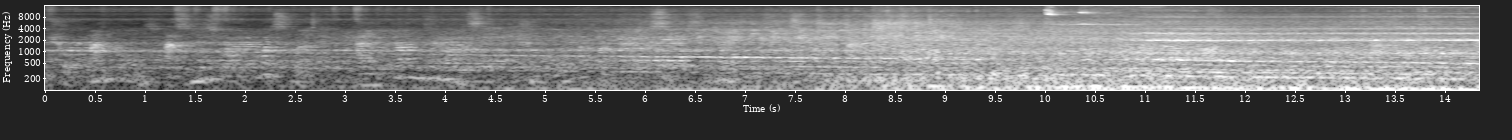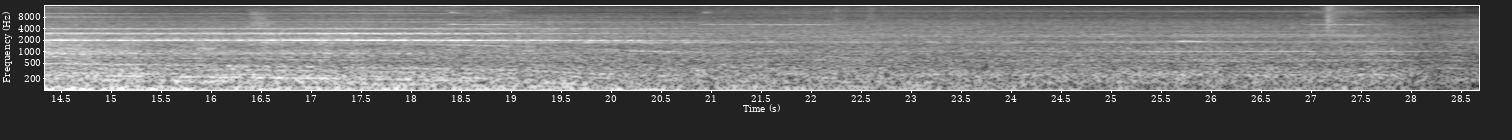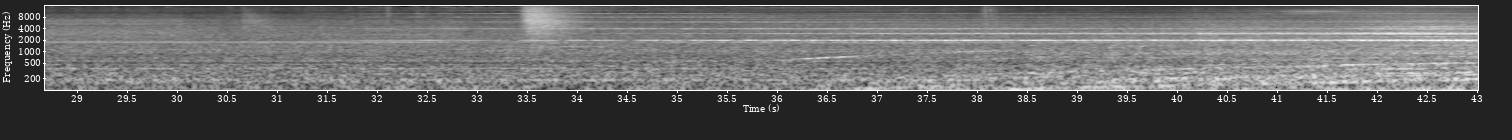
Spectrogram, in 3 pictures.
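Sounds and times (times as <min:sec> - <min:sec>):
electric train passing: 0:01.4 - 0:33.2
high wheel squeal: 0:31.4 - 0:39.8.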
